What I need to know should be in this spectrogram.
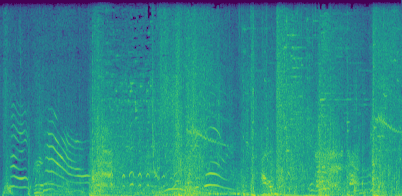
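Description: A slingshot stretches and snaps with a launch.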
